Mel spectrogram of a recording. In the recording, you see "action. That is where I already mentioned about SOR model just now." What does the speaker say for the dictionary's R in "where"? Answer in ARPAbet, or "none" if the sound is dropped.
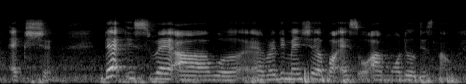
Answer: W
